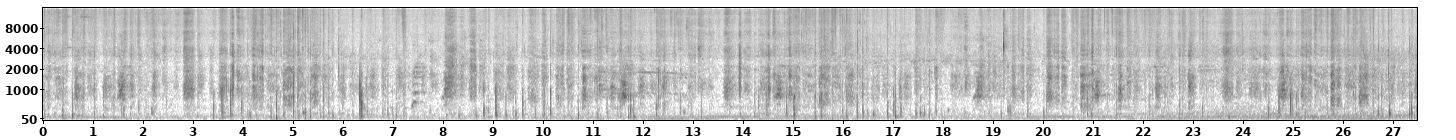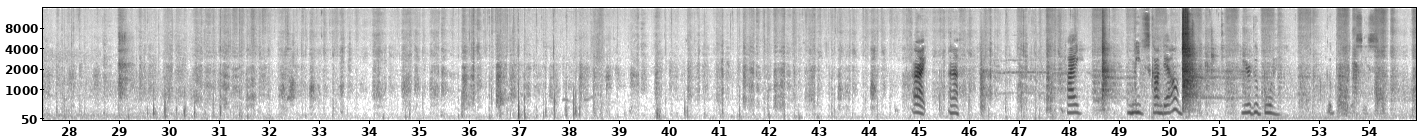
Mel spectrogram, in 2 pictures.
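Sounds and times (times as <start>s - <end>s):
horse hoofbeats on dirt: 0.0s - 54.9s.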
